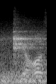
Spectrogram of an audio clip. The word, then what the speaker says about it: Kheira: Je vais vous montrer comment Kera le faisait. Kera, c'est ça, je le prononce bien.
